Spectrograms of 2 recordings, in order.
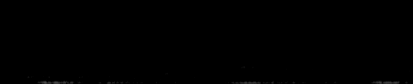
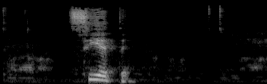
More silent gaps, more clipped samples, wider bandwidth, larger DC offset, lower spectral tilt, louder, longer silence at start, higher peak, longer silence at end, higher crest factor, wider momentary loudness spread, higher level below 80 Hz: neither; neither; second, 13 kHz vs 16 kHz; neither; first, -5 dB/octave vs -2 dB/octave; second, -66 LUFS vs -21 LUFS; second, 0.05 s vs 0.25 s; second, -50 dBFS vs -6 dBFS; second, 0 s vs 0.45 s; about the same, 18 dB vs 22 dB; second, 6 LU vs 26 LU; about the same, -72 dBFS vs -72 dBFS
